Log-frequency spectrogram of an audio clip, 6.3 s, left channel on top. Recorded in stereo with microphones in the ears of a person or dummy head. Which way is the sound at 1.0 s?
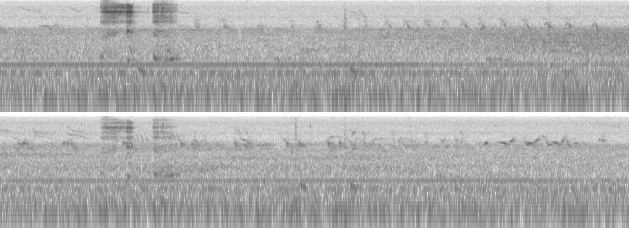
35° left (ahead or behind).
